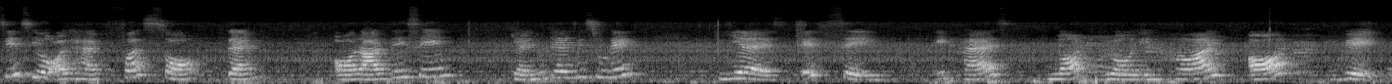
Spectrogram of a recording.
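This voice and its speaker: Amid audible room echo and noticeable background noise, a woman with a high pitch speaks very slowly, pausing long and often. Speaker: teacher. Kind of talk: lecture. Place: home room. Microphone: camera far.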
